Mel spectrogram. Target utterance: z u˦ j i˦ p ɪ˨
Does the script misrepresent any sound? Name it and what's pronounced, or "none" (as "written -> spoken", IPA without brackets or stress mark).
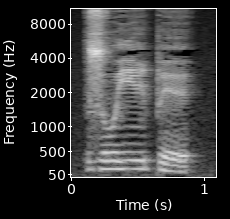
none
